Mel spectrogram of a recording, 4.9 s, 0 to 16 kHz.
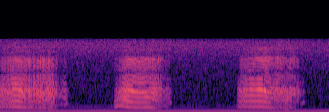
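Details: Loud, regular snoring: three long vibrating snores about two seconds apart, roughly 30 a minute, with a soft hum between, said to be almost as loud as the father's.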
